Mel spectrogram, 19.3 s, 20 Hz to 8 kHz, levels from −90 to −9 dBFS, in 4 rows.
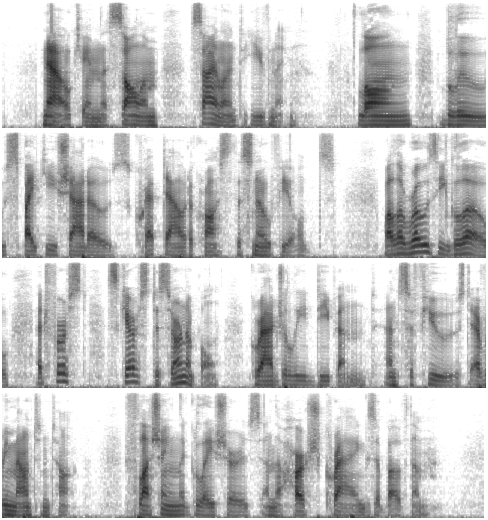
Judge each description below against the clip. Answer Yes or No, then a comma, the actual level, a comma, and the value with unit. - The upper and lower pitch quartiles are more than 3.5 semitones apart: No, average, 2.8 semitones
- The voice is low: Yes, low, 100 Hz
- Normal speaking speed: No, slow, 125 wpm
